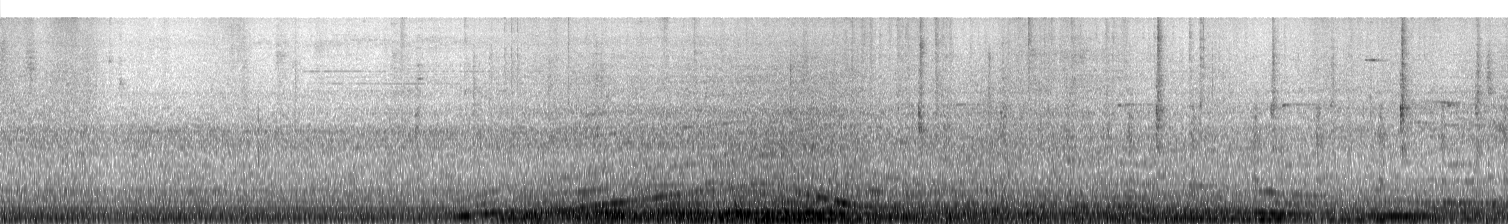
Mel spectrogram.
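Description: Isuzu Erga city bus's diesel engine heard from inside the cabin: running steadily at low revs, then about five seconds in it pulls away, the engine note climbing for about three seconds before dropping back and settling as the bus drives on.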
